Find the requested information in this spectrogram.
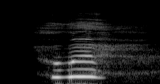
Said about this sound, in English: Sorry, I'm yawning because I'm a little tired.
